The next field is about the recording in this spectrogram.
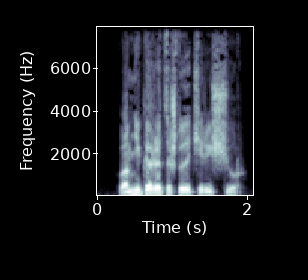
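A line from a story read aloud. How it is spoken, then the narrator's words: Barking. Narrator (Russian): рявкнул он на Элли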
